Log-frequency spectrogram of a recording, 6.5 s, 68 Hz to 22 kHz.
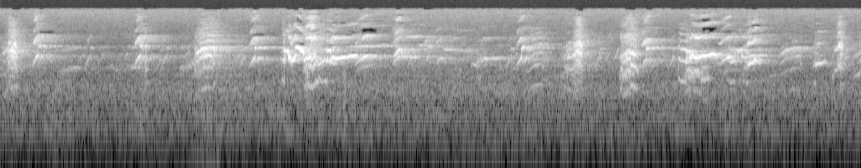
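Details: Feeding Rainbow lorikeets on tree violet berries, Melbourne, Victoria, January 2021: grating, screechy calls in short uneven bursts with a few thin whistled squeaks, birds calling over one another.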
